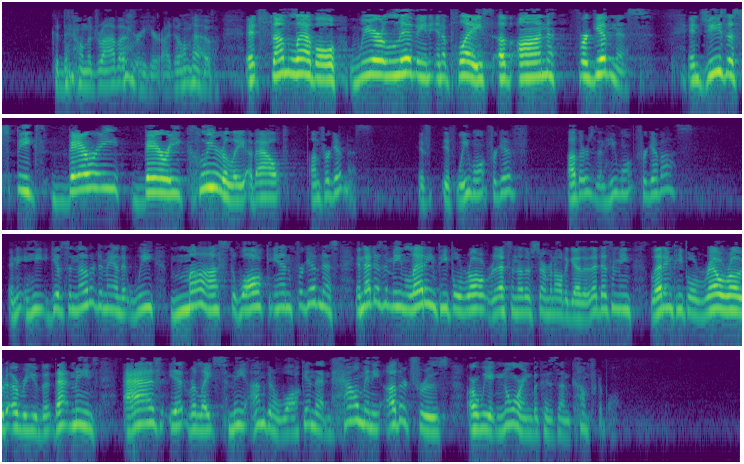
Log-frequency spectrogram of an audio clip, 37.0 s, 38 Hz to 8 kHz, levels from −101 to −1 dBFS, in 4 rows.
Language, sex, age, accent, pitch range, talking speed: English, male, 40-59, American, 175-230 Hz, 155 wpm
